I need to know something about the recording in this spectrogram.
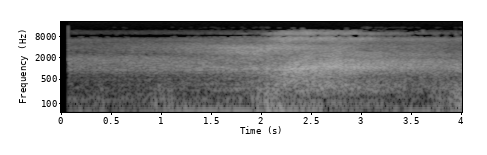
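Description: A car passing close by on the road, its tyre and engine noise swelling to a peak about two seconds in and then fading, over a steady low rumble of traffic.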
